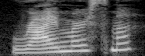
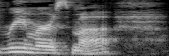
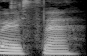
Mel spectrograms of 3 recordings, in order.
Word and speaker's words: Riemersma: Is it Riemersma? That is so close. Okay. That's what it looks like, how it's spelled, but it's pronounced Riemersma. It's Dutch. Riemersma.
